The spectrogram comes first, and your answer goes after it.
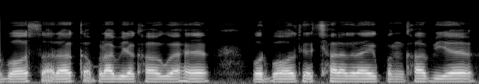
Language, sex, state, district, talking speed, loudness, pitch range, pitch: Hindi, male, Jharkhand, Ranchi, 225 wpm, -13 LUFS, 125-135 Hz, 130 Hz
